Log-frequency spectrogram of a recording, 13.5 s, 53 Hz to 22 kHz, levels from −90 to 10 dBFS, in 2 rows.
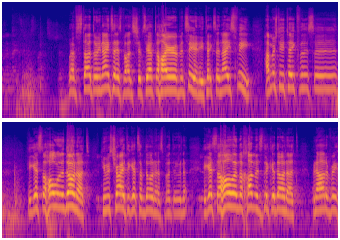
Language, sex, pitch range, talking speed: English, male, 220-275 Hz, 265 wpm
